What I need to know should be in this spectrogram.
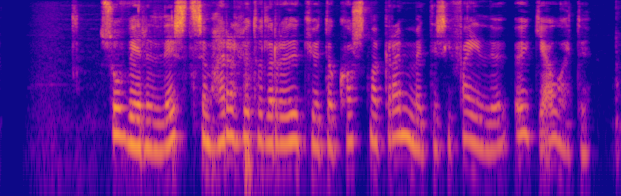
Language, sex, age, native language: Icelandic, female, 40-49, Icelandic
